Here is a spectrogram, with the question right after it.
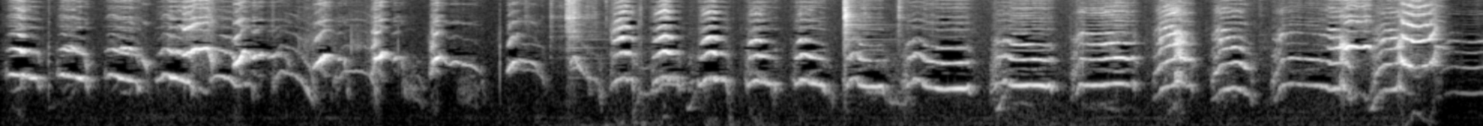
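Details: Male Mame Shiba Inu puppy crying continuously: a long series of high, harmonic whines and yelps, many arching up and down in pitch, some drawn out, others clipped and rapid, with only brief gaps between them.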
